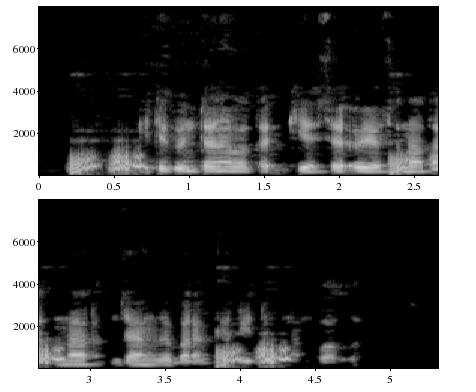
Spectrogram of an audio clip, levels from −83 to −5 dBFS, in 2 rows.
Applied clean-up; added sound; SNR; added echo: classical method Wiener filter.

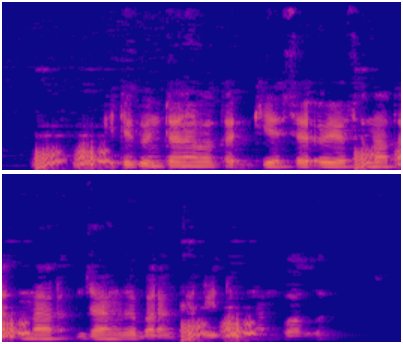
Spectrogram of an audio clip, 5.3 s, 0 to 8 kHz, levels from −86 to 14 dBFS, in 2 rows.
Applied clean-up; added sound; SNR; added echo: classical method log-MMSE.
